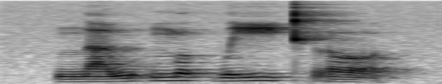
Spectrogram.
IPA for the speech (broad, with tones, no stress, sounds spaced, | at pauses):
n a˦˥ w | m o˥˩ k̚ w iː˥˩ kʰ r ɔː˨˩ t̚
